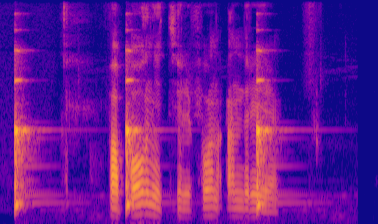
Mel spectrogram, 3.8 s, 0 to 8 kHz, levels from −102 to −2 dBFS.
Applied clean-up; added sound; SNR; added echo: none; Bowed string instrument; -3 dB; none.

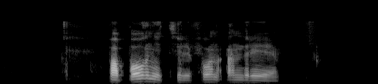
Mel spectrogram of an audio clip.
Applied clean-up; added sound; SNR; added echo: none; none; none; none.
